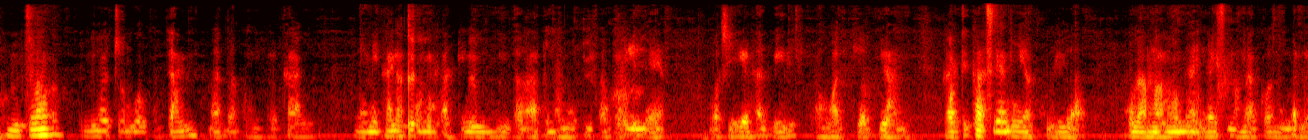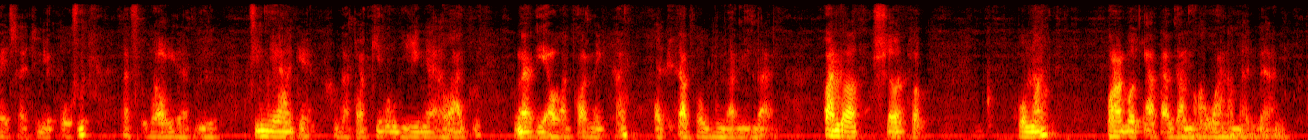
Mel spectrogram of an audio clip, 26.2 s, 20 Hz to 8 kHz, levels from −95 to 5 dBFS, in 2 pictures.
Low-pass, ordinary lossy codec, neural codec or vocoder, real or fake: 7.2 kHz; MP3, 64 kbps; codec, 24 kHz, 1.5 kbps, HILCodec; fake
